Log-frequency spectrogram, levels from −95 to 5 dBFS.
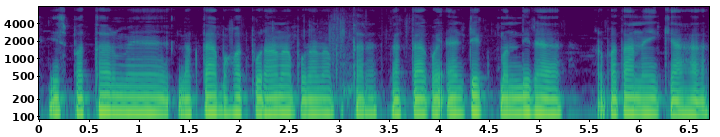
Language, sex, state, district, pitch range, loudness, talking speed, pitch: Hindi, male, Bihar, Araria, 100-110 Hz, -25 LUFS, 190 wpm, 105 Hz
